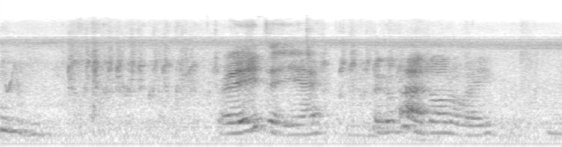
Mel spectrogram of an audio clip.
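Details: A cat gives a soft falling note, then two drawn-out, wavering, harmonic meows, each rising and then falling in pitch, over a quiet background.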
